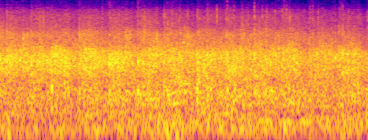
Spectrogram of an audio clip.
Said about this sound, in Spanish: los nominados en esta categoría son Entiende tu mente, Sobre perros y gatos y Te invito a un café. Un aplauso. Un aplauso a los nominados.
